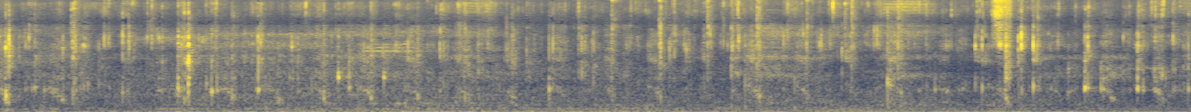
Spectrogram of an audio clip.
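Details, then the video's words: Raw cow tongue being eaten by a dog: dense, continuous wet crunching and clicking bites, busy throughout, over a strong low rumble. "dog eat raw Cow tongue"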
